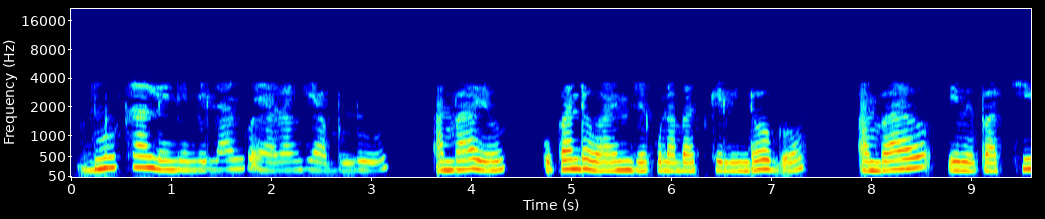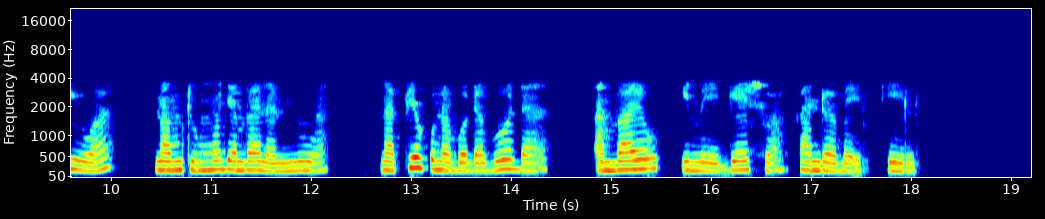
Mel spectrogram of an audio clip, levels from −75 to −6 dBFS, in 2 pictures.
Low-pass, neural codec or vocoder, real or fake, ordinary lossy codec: 3.6 kHz; codec, 16 kHz in and 24 kHz out, 2.2 kbps, FireRedTTS-2 codec; fake; MP3, 16 kbps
